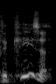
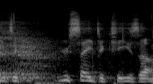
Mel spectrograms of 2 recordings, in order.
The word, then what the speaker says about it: De Keyser: De Keyser. De Keyser. I will call it De Keyser. No, you needn't. I mean, I may be wrong. I'm often wrong. You say De Keyser, I say De Keyser.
